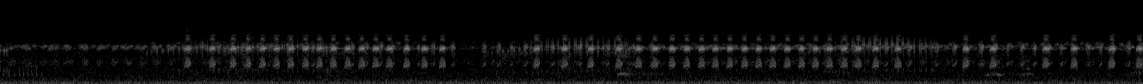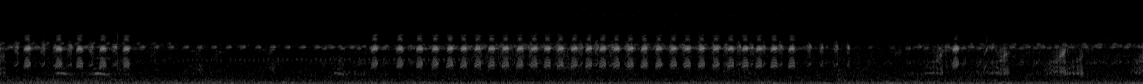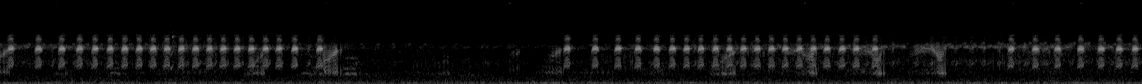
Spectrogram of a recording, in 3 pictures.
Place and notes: Sarnów, Poland - Stawy Sarnów (binaural)
evening tumult of water zoo.
frogs
26 May 2016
